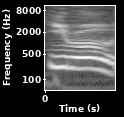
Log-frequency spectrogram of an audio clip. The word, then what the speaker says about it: Hiro: double sens parce que Hero c'est un vrai prénom pour eux mais ça se prononce comme le mot anglais qui désigne le héros.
